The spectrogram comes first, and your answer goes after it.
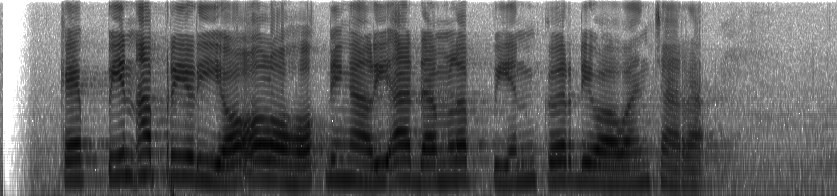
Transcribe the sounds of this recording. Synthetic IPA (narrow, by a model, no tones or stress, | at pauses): kɛpinapɾiliɔɔlɔɦɔk̚niŋaliadamləpinkɨrdiwawaɲt͡ʃaɾa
